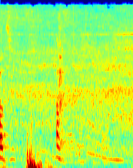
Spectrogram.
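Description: Handheld hair dryer blowing steadily on wet hair, a constant rushing hiss with a faint high motor whine. A low thump about half a second in.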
